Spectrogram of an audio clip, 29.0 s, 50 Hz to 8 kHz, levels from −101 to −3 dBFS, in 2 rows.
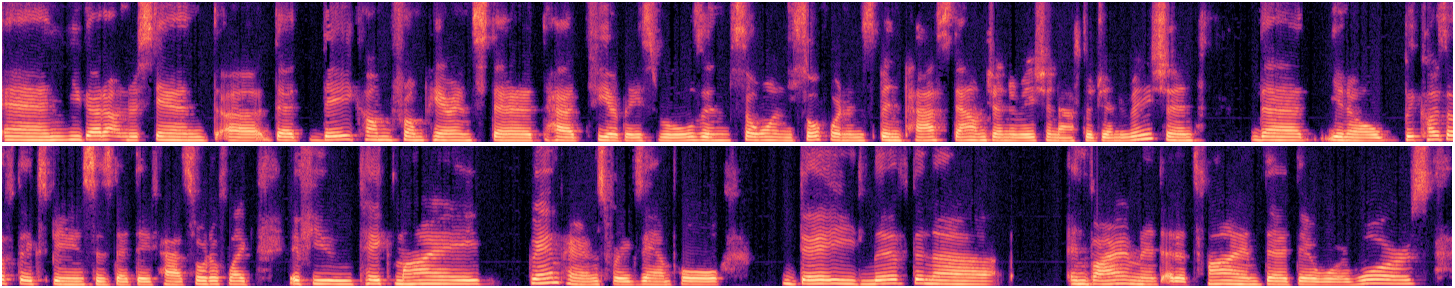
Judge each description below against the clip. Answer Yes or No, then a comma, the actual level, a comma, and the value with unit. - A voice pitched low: No, medium, 185 Hz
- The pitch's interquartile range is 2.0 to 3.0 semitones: Yes, narrow, 2.6 semitones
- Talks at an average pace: No, slow, 125 wpm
